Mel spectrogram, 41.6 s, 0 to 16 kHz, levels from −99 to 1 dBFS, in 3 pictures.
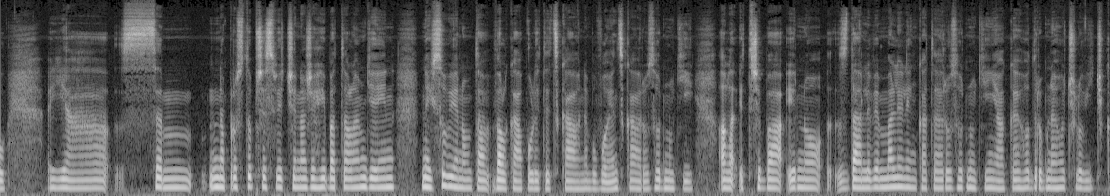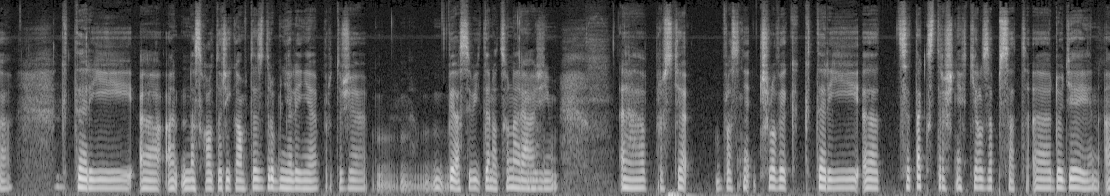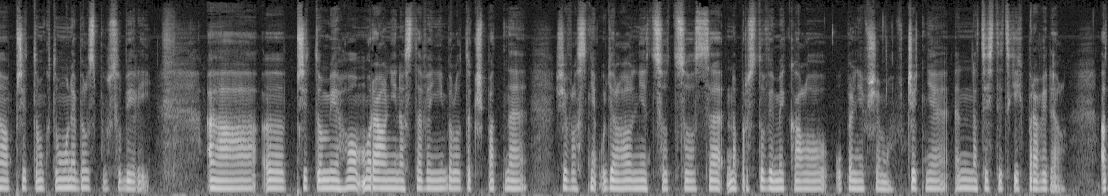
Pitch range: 150-160 Hz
